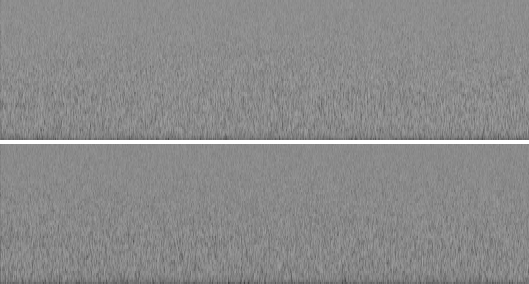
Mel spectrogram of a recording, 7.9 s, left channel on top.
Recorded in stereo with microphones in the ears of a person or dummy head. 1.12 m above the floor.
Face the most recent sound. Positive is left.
No sound to turn to.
